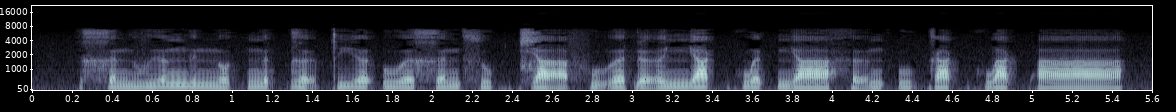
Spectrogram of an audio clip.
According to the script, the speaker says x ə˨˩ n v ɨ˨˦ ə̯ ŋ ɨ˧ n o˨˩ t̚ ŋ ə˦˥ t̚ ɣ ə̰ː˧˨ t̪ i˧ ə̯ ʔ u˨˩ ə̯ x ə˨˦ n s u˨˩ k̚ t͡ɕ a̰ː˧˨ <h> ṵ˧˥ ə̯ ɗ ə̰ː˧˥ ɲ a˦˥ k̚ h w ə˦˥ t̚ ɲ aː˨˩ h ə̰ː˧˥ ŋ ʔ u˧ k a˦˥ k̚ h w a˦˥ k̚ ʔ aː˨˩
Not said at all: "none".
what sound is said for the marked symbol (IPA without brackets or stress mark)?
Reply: f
